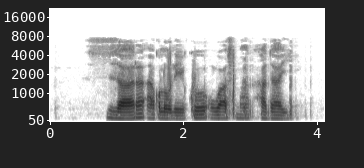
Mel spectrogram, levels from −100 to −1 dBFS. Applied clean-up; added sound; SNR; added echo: none; none; none; none.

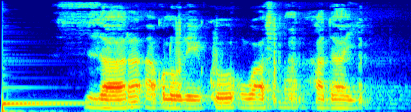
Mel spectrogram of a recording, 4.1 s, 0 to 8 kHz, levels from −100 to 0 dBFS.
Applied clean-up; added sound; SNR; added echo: none; Dishes, pots, and pans; 15 dB; reverberation time 0.7 s.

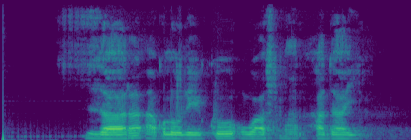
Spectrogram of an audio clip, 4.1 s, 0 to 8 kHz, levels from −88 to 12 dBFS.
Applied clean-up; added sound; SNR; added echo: neural separator model SepFormer DNS4.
